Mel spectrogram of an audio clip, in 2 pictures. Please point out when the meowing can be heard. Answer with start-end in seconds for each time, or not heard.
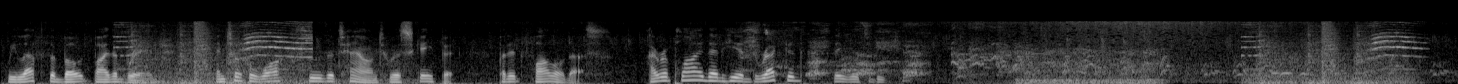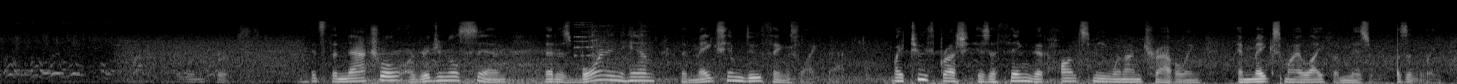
1.1-3.1, 12.4-14.3, 20.3-21.1.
